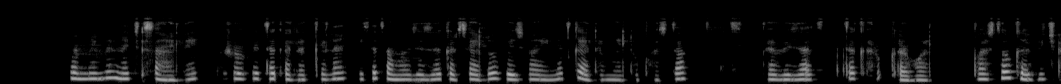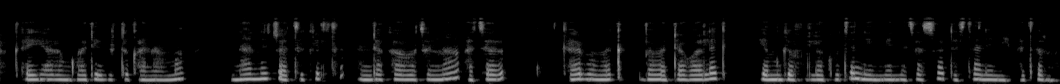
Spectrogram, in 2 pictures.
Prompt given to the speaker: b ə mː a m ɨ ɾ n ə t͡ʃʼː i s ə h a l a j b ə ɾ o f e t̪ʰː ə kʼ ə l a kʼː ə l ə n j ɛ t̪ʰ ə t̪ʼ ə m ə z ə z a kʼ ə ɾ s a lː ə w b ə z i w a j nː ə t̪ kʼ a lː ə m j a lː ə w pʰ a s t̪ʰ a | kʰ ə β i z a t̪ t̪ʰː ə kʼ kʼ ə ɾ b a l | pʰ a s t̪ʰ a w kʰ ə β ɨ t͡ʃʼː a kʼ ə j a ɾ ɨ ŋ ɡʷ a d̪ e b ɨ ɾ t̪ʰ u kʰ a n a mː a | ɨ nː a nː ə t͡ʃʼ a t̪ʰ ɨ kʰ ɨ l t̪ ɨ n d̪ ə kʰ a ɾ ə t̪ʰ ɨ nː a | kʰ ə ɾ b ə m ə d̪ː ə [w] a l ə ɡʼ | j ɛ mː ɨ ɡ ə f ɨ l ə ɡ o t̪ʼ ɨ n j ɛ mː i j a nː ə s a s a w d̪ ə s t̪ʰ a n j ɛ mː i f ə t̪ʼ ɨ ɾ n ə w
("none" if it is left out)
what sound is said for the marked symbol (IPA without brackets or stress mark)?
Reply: β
